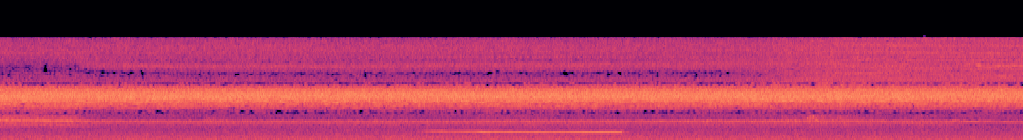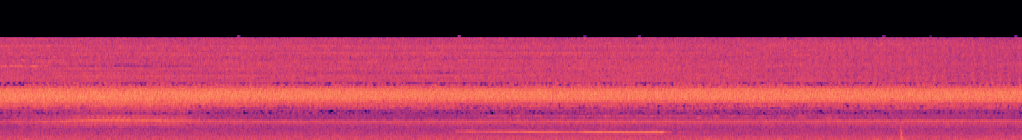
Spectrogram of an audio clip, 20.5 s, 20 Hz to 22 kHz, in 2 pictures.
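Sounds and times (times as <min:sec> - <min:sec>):
high insect chorus: 0:00.0 - 0:20.4
Blue-banded pitta whistle: 0:04.2 - 0:06.3, 0:14.8 - 0:17.0.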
